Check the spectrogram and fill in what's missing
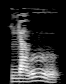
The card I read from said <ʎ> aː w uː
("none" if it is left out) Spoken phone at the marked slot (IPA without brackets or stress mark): ɲ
